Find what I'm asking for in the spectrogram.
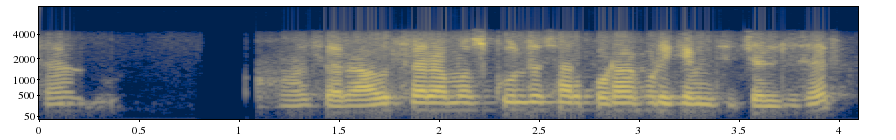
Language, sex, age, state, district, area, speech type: Odia, male, 18-30, Odisha, Rayagada, urban, conversation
